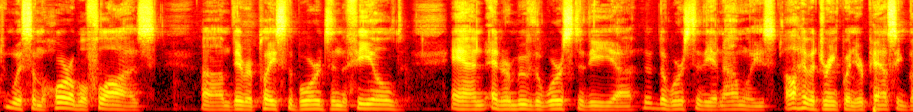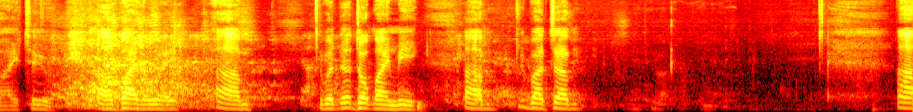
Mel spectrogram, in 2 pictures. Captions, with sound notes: with some horrible flaws. They replaced the boards in the field and removed the worst of the anomalies. I'll have a drink when you're passing by, too. [LAUGHTER] By the way, don't mind me.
